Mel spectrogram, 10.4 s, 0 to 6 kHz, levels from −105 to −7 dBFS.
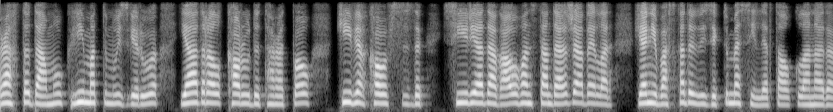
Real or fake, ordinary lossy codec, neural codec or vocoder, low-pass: fake; none; codec, 16 kHz, 0.5 kbps, X-Codec, WavLM features, trained on Multilingual LibriSpeech; 5.4 kHz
